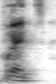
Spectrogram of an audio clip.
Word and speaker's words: prêts: Nous sommes prêts. Prêt is a silent S.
